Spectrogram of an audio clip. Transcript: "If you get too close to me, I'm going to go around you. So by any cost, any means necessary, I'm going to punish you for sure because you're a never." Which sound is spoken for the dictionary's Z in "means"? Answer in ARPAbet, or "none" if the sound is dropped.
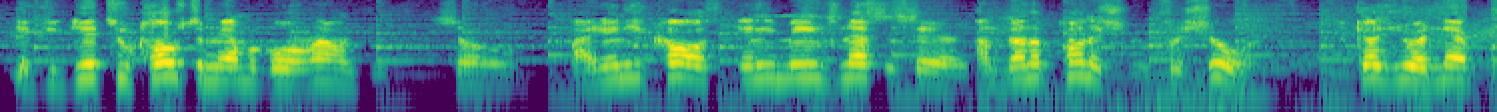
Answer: Z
